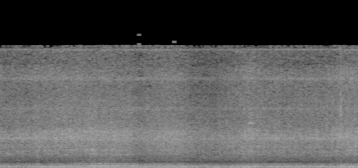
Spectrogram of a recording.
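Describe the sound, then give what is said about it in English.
A car engine drones loudly and continuously while the car is driven on a city street, with a deep rumble throughout and only slight shifts in pitch; no one speaks. “This is going to be a gas. Listen to that motor.”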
